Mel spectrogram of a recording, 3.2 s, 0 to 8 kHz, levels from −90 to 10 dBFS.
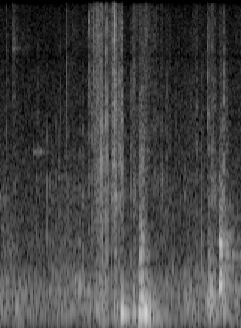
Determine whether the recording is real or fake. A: real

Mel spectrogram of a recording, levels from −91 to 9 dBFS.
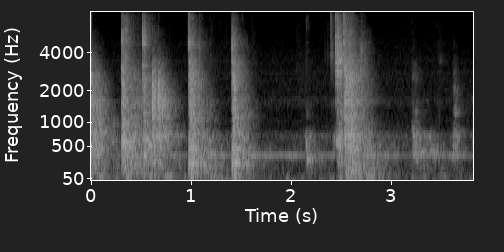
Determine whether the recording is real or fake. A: real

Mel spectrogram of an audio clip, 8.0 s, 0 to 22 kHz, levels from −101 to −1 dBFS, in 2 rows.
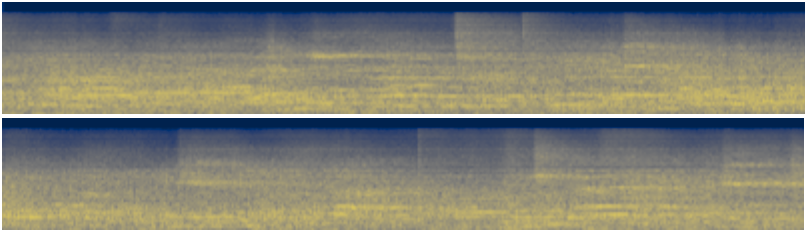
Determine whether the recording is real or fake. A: fake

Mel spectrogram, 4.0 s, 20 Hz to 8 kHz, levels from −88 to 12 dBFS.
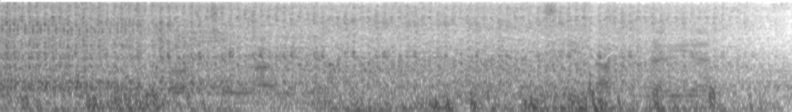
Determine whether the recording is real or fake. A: real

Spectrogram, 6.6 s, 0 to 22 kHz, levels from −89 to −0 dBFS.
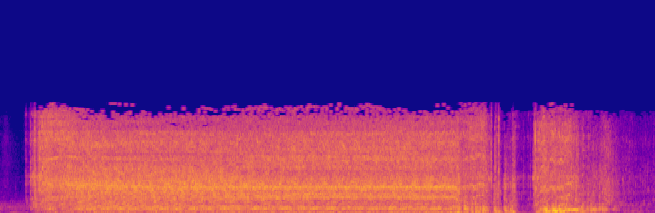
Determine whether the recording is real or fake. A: real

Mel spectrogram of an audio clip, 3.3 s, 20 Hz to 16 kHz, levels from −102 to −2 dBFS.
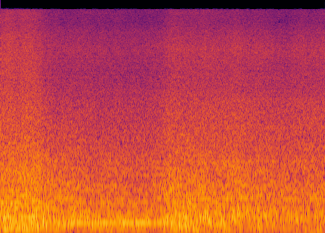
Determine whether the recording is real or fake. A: fake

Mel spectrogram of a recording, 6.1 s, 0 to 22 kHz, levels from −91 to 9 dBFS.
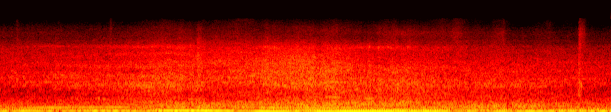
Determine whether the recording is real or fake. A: fake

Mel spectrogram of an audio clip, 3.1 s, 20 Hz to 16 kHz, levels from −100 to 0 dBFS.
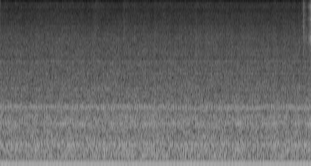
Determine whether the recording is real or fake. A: fake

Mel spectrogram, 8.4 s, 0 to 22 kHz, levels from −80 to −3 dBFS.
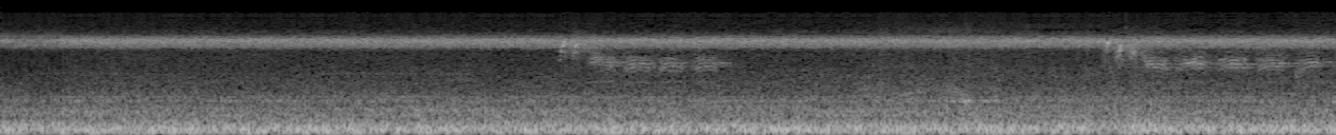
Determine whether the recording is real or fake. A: real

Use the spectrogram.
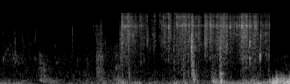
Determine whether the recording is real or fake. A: real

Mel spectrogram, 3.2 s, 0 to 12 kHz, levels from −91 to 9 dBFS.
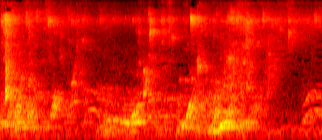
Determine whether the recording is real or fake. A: real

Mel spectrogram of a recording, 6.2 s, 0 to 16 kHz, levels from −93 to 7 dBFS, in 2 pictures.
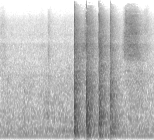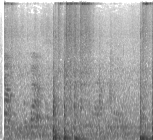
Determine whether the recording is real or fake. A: real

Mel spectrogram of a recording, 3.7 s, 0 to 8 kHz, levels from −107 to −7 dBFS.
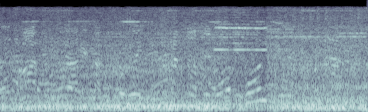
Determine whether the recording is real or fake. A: real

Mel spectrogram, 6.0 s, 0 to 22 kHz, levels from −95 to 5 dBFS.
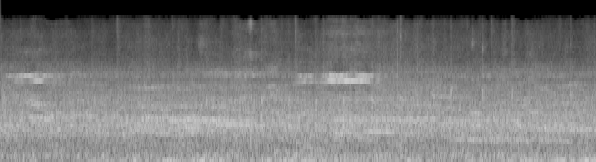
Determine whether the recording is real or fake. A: fake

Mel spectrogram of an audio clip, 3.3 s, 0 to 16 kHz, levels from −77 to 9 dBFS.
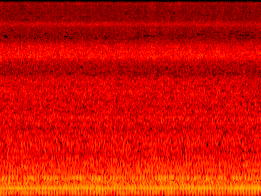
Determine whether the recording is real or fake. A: real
